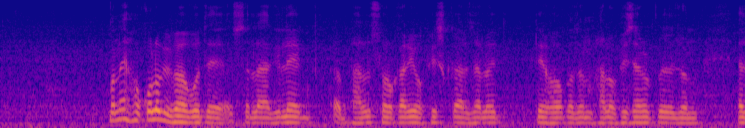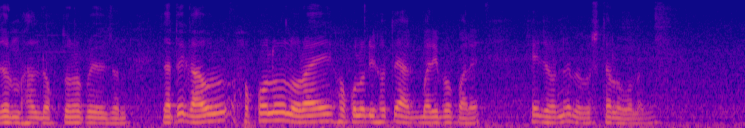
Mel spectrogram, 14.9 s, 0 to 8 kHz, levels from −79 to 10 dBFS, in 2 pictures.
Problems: none marked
